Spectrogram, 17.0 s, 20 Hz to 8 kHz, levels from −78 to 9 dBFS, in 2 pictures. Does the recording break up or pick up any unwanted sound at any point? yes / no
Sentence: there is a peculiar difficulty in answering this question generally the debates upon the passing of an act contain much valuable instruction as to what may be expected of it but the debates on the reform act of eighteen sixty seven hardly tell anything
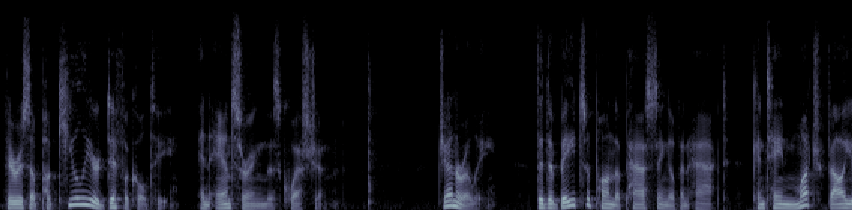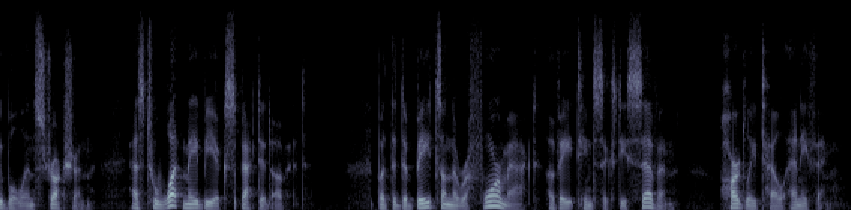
yes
